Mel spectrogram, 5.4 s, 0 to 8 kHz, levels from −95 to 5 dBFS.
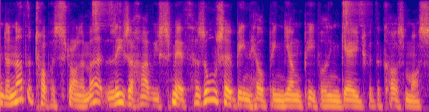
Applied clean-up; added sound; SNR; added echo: none; Rattle (instrument); 19 dB; reverberation time 0.3 s.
